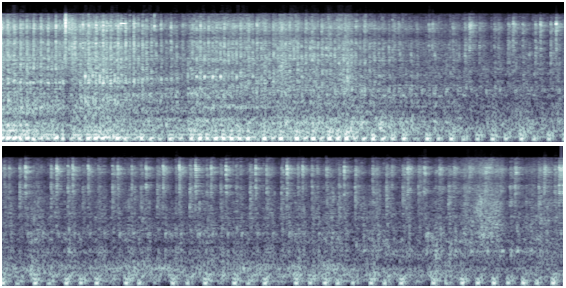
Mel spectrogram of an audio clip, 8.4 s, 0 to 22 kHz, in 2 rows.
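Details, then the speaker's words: Yamaha Spark 110 small engine idling with an uneven metallic rattle, valves already adjusted; the timing chain or its tensioner is suspected. On teardown the chain, worn and previously joined, looked likely to be the cause. Timing chain noise. "เพื่อนๆว่าเสียงนี้เสียงของตัวดันโซ่ราวลิ้นหรือว่าโซ่ราวิ้นนะครับทุกท่านนะไม่ใช่เสียงวาล์วนะเพราะว่าเราทำการตั้งวาล์วไปแล้วนะครับ"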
